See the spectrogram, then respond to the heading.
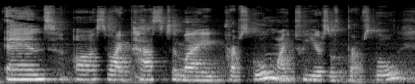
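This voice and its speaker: A woman's voice: medium pitch, steady tone, unhurried, reverberant, rough recording. A French woman in her late twenties, a winemaker being interviewed, speaking English with a French accent and hesitating often with fillers and restarts. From France. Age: late 20s. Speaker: winemaker guest. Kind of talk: interview answers. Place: hotel wine cellar.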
